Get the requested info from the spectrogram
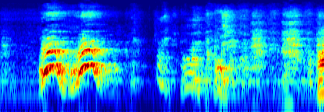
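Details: Jake, an annoyed Gordon Setter being called for walkies, gives two short wavering, rising-and-falling vocal moans. A person keeps calling "walkies" in the background.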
